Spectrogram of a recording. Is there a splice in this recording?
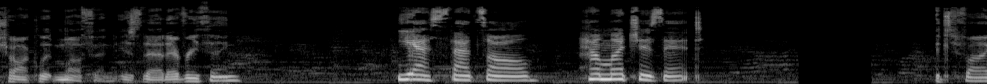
no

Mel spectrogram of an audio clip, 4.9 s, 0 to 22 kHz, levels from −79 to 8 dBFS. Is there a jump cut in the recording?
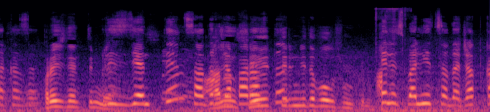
yes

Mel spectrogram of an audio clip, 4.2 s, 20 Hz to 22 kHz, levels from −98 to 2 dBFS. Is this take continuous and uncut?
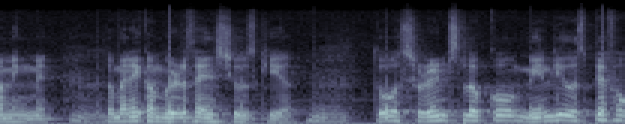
yes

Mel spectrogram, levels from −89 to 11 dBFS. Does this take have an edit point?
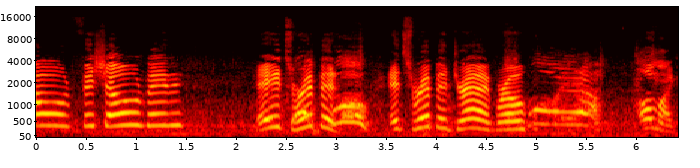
no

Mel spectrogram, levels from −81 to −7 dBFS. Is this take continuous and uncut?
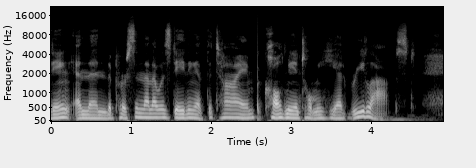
no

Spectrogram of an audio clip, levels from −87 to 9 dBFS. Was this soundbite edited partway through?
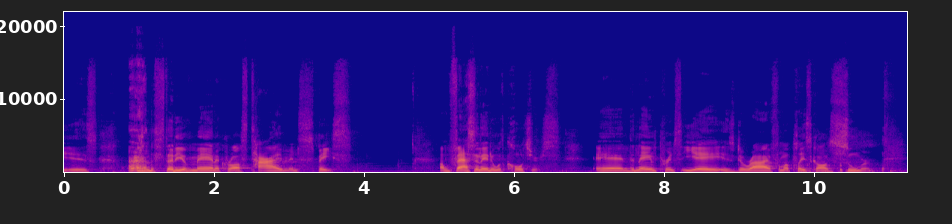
yes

